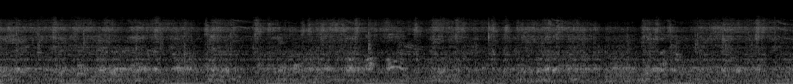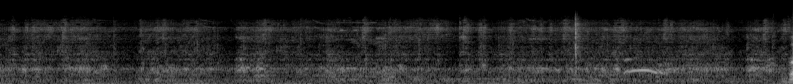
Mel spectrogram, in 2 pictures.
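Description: Magic blasts and sparkling effects crackle and whoosh in a video game.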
